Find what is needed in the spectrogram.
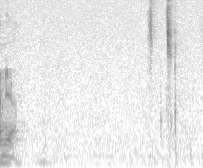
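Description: A man's speech trails off, then near-silent room tone with two or three short faint clicks about a second and a half in.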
